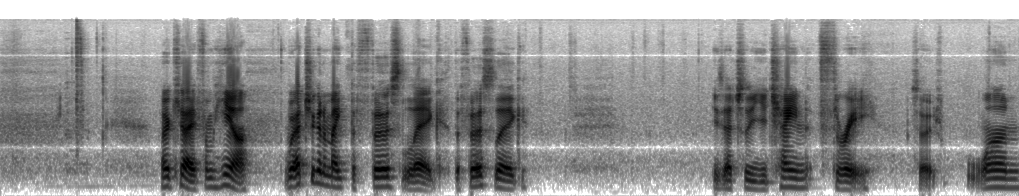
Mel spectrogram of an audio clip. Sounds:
speech, inside a small room

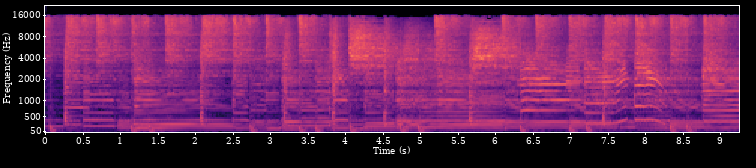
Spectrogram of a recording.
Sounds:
plucked string instrument, music, musical instrument, guitar

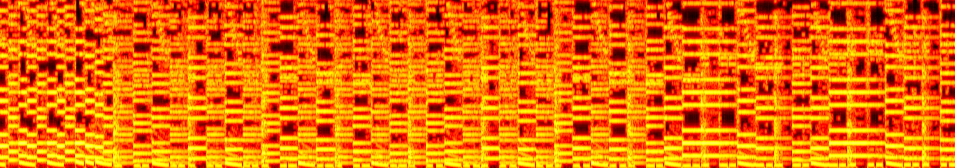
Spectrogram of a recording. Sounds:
music

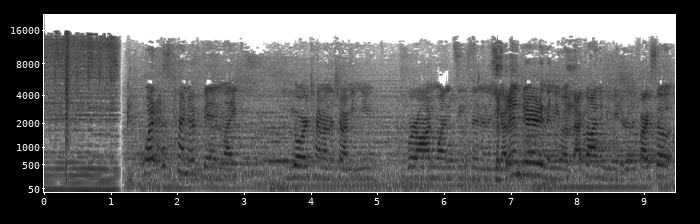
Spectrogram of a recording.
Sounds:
music, speech

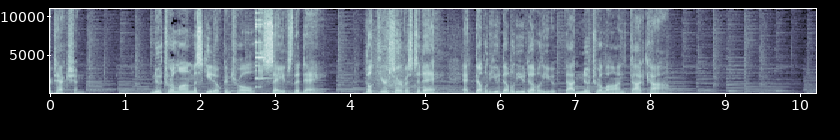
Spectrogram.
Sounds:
speech, music

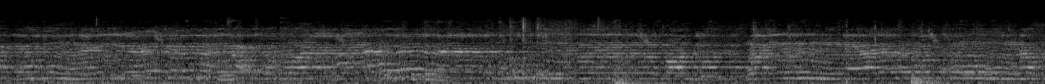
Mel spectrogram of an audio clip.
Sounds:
bird, pigeon

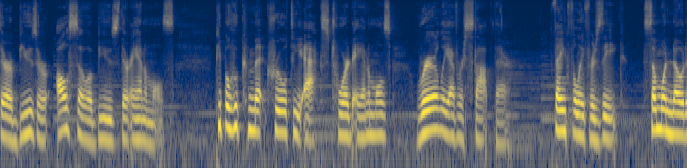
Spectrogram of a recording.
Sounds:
music, speech

